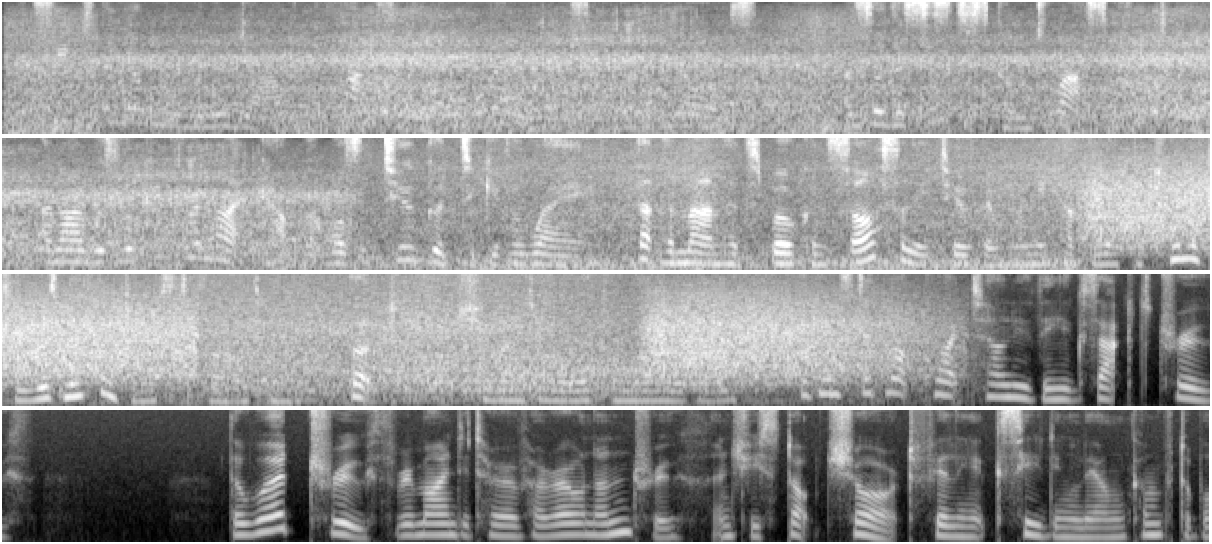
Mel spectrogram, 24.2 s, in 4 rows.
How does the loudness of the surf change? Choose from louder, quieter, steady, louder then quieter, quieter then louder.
steady.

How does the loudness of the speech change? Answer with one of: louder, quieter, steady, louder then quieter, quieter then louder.
louder then quieter.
